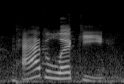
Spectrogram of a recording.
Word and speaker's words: Padalecki: Padalecki. – Padalecki.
